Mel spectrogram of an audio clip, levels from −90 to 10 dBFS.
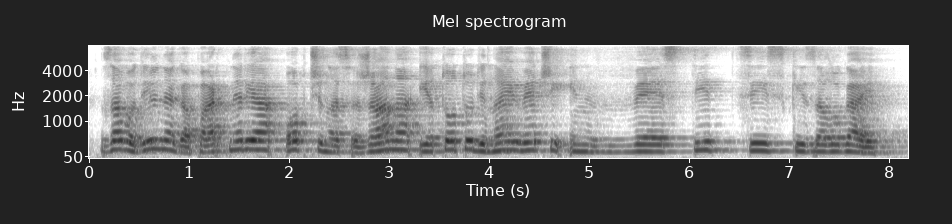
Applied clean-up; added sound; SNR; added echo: none; none; none; reverberation time 0.7 s.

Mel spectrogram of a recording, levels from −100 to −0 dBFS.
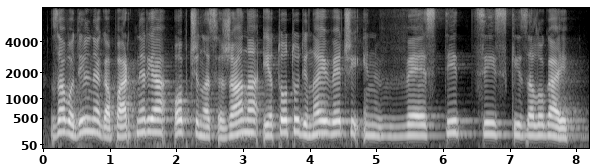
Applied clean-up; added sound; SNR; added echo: none; none; none; none.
